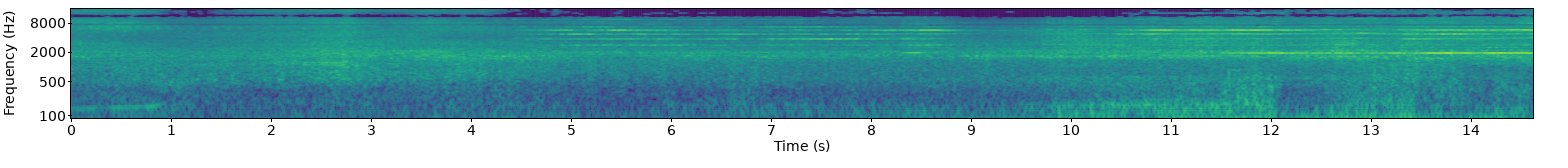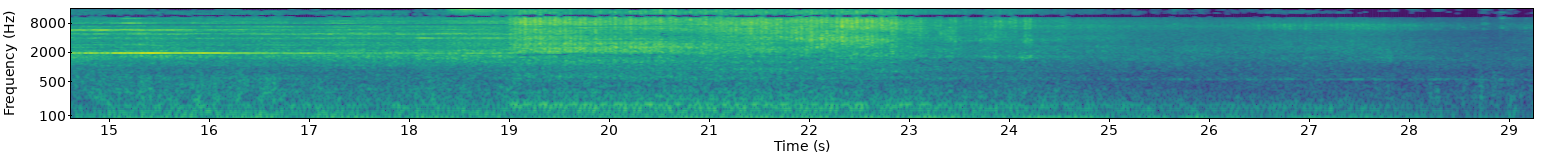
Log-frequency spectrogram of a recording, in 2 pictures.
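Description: Two KiwiRail diesel locomotives hauling a passenger train past, their engines giving a deep pulsing rumble that swells about a third of the way in. High steady wheel squeal rings out over it, strongest for several seconds in the middle.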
